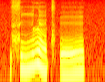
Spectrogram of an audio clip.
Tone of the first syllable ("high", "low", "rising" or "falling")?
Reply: rising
